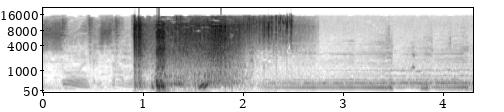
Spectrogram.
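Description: Splash sound effect of a swimmer diving into a pool: a loud, sudden hissing burst about a second in that lasts about a second and a half, then gives way to steady ambient music.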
